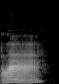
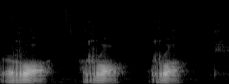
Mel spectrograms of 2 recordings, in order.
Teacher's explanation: instead of saying ra, you just make your mouth a little bit round to produce the sound raw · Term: round our mouth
